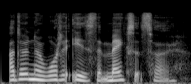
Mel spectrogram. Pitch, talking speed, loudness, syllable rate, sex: 195 Hz, 315 wpm, -17 LUFS, 7.1 syllables/s, female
